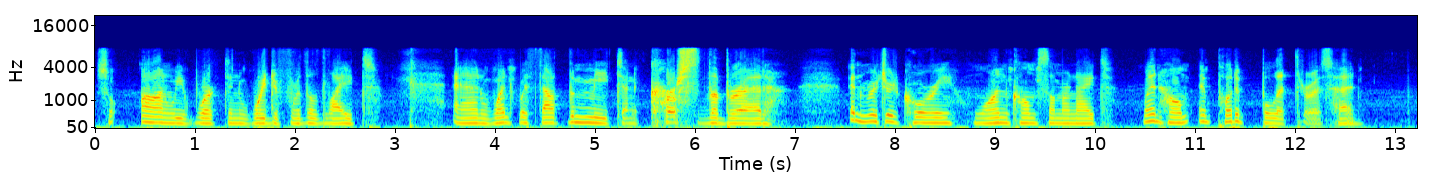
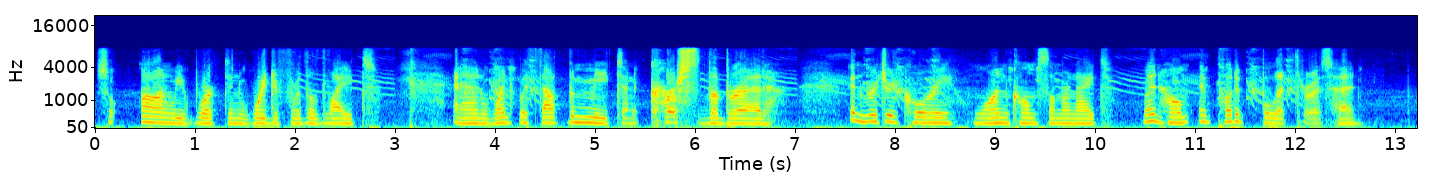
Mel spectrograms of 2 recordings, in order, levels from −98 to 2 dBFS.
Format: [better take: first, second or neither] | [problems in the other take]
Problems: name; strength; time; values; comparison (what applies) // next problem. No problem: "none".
first | background sound (Bird); 19 dB below the speech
